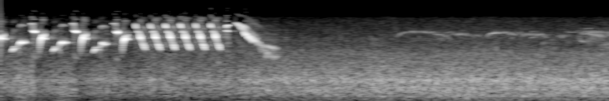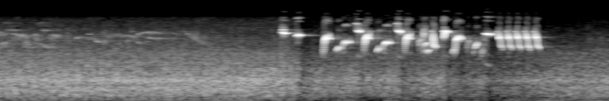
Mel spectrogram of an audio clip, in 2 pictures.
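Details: European goldfinch, a kept bird taken to the bank of the Jerte River and a little shy there, gives a fast twittering trill, falls silent for several seconds over the river's rushing hiss, then resumes with sharp tinkling notes.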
